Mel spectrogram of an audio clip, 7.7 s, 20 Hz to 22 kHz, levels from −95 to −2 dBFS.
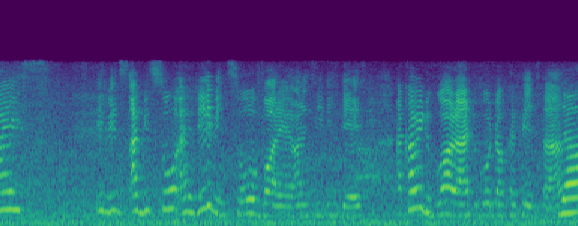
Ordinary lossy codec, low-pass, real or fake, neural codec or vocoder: none; 7.2 kHz; real; none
